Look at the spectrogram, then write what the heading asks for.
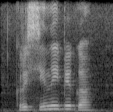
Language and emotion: Russian, neutral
